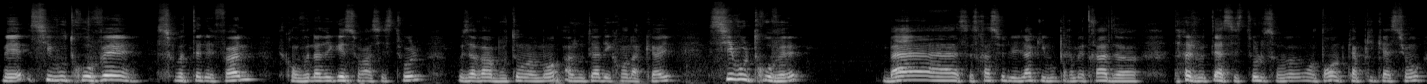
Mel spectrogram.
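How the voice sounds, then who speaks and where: A man with a cold, a bit hoarse and nasal, casually presenting software on a live stream. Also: fairly high pitch, fairly even intonation, normal speed. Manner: chatty, many fillers, laughs often. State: has a cold, slightly hoarse.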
